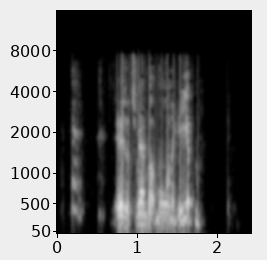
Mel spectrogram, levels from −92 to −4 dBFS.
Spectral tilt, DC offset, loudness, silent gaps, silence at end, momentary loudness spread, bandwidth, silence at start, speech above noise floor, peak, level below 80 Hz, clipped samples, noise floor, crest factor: -5.5 dB/octave; under 0.1%; -24 LUFS; none; 0.65 s; 21 LU; 8 kHz; 0.15 s; 41 dB; -6 dBFS; -52 dBFS; under 0.1%; -64 dBFS; 18 dB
